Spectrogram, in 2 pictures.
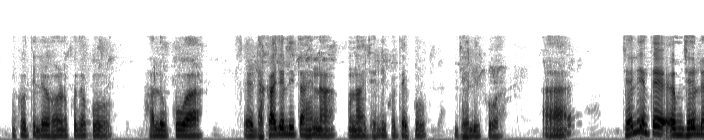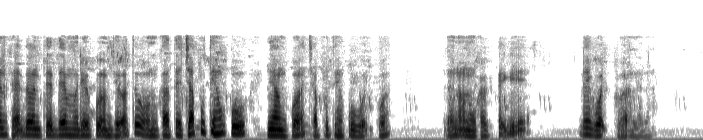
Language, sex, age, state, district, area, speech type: Santali, male, 45-60, West Bengal, Malda, rural, spontaneous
